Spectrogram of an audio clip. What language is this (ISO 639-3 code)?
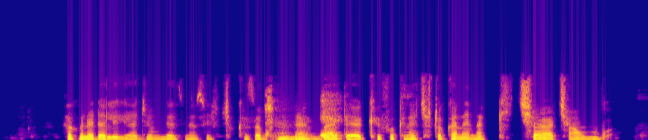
swa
